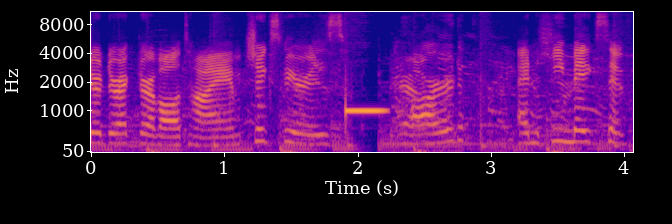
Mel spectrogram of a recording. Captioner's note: beep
